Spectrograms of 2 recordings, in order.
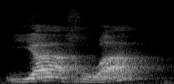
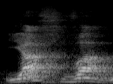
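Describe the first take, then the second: First: The middle sound is pronounced as a U. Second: The middle sound is pronounced as a V. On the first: The speaker calls it wrong. "Não tem nada a ver com Yahuá" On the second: The speaker calls it right. "aqui é sempre V"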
